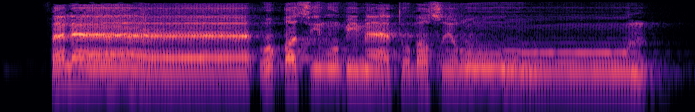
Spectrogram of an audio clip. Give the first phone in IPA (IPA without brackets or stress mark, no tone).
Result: f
